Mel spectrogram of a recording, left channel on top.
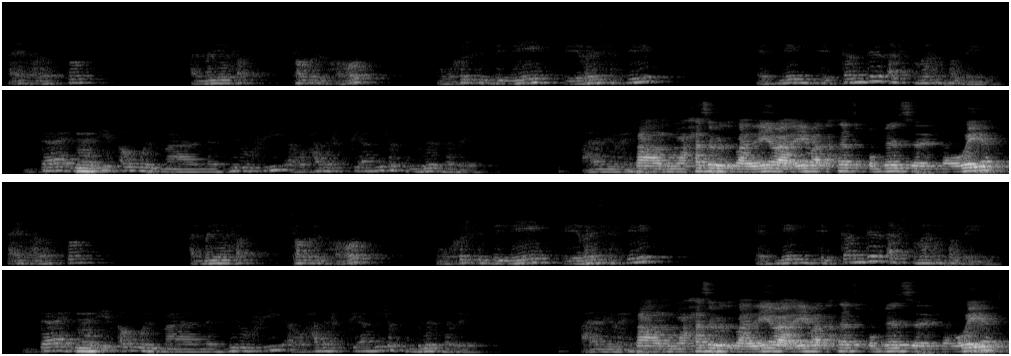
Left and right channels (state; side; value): normal; both; correlation 0.84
